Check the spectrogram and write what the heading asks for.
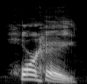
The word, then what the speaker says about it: Jorge: Just like the name Jorge, the J is silent.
